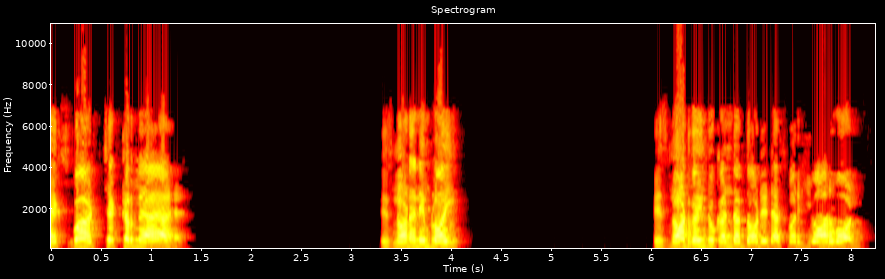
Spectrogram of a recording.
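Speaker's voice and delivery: forceful, loud point-making; emphatic loud lecturing. Real, not acted. Teacher to class, loud emphatic insistence. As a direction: drive home that auditors are independent.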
